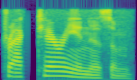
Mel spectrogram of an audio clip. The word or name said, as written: Tractarianism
